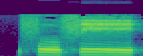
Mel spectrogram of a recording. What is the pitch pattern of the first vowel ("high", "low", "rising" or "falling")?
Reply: low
